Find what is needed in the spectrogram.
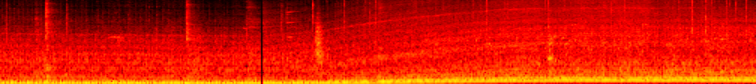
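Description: Low mechanical rumble, then a motor spinning up about halfway through and settling into a steady hum, with scattered sharp metallic clicks and taps.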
